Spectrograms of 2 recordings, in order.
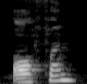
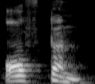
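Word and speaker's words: often: इसे हाउ ऑफन और ऑफ्टन दोनों तरीके से बोला जाता है। जहां तक मुझे अच्छे से ध्यान आता है, ऑफन बोला जाता है US में, अमेरिकन प्रोनाउंसिएशन, और ऑफ्टन कहा जाता है UK में, ठीक है।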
